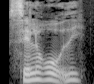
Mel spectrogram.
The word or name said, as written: selvrådig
